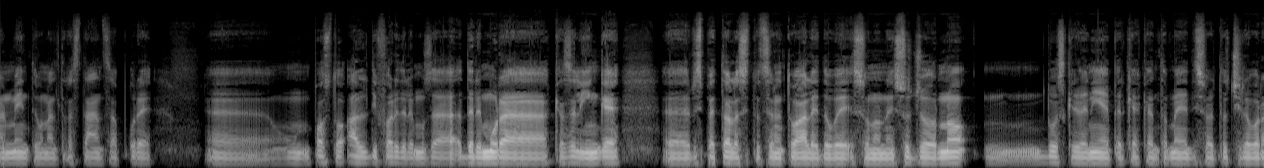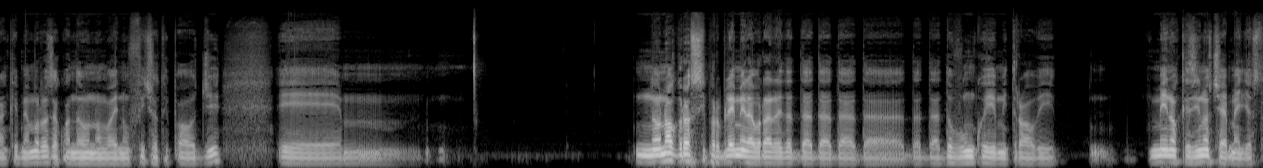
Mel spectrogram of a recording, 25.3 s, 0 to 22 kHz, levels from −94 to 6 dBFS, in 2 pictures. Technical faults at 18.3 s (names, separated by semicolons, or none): none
